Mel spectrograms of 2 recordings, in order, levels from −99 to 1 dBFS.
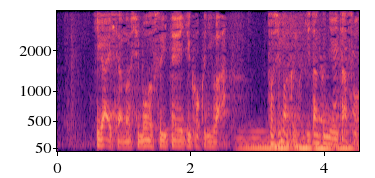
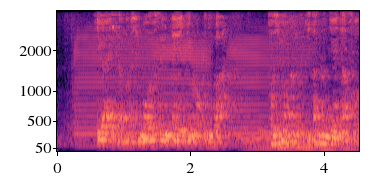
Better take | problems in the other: first | background sound (Wind instrument, woodwind instrument); 14 dB below the speech // room echo; dies away in 0.9 s

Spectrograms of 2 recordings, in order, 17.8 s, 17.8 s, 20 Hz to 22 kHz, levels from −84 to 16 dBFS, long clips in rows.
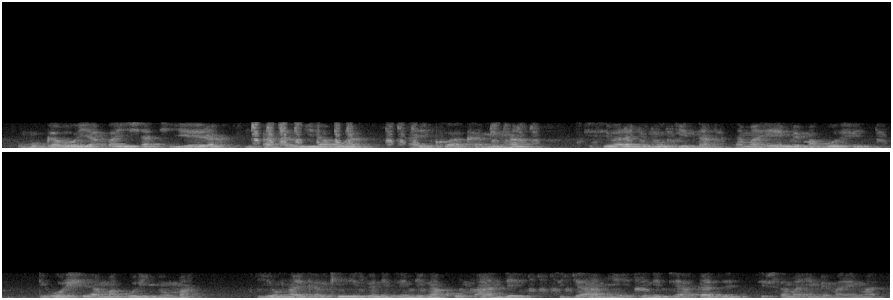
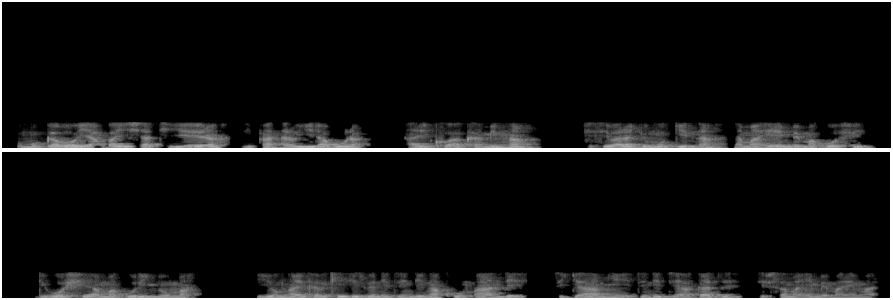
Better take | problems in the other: second | background sound (Bird vocalization, bird call, bird song / Fowl); 13 dB below the speech // room echo; dies away in 0.5 s

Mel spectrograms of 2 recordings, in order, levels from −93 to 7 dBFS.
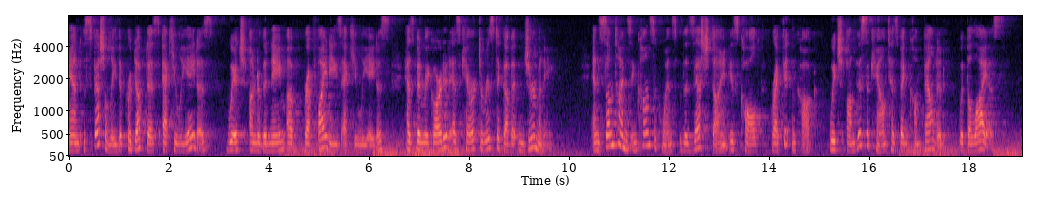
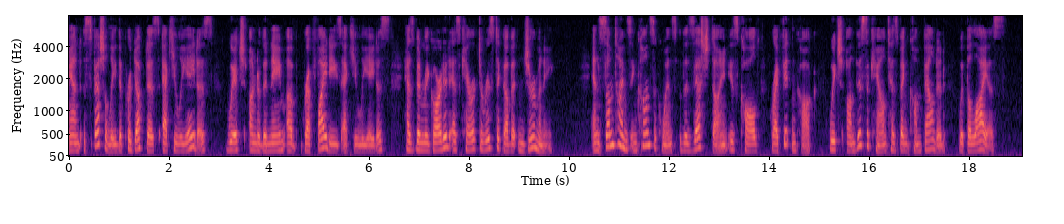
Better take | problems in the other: second | background sound (Thunder / Rain); 14 dB below the speech // room echo; dies away in 0.9 s

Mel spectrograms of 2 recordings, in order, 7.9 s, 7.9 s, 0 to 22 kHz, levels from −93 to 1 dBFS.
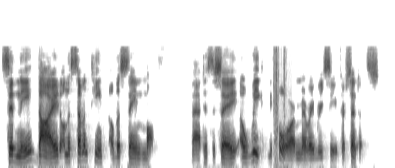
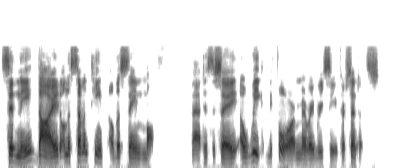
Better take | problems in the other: second | noise reduction (classical method log-MMSE)

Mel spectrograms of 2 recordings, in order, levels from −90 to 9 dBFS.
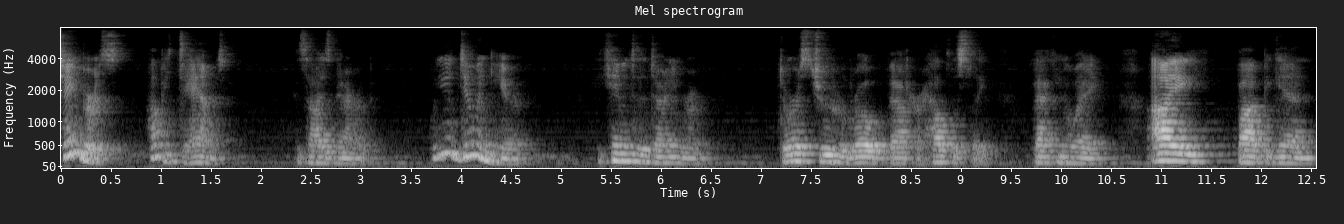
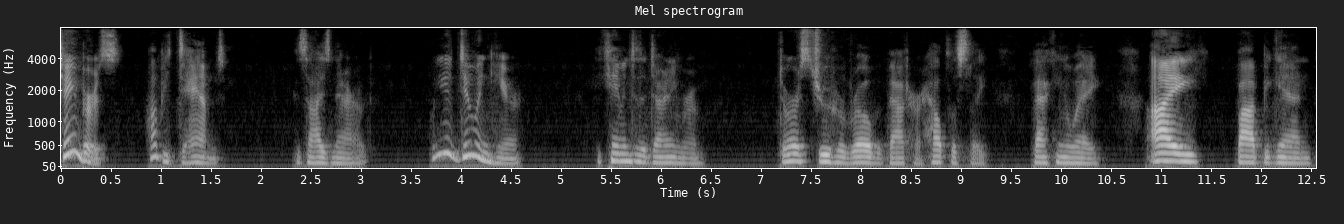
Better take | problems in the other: second | room echo; dies away in 0.7 s

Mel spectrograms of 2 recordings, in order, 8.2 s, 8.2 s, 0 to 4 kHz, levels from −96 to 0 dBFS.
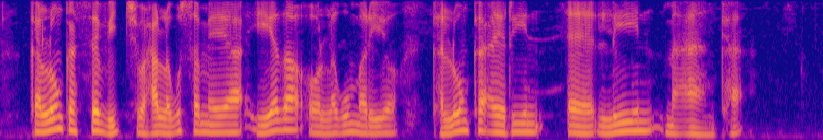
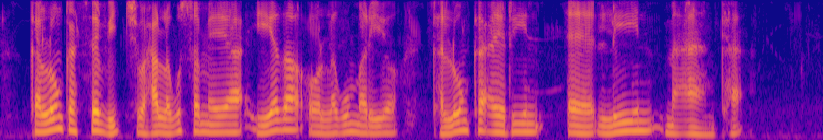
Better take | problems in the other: first | noise reduction (neural separator model SepFormer DNS4)

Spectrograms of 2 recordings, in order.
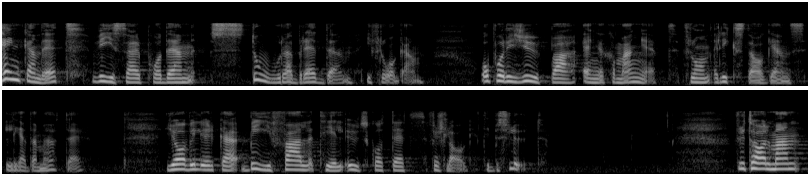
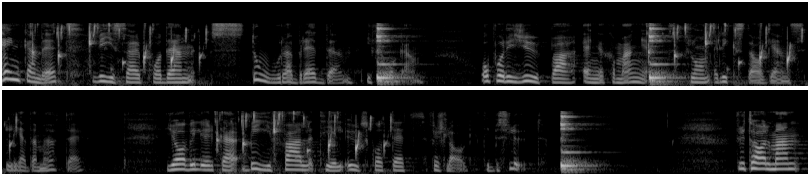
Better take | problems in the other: first | background sound (Cowbell + Drip); 2 dB above the speech

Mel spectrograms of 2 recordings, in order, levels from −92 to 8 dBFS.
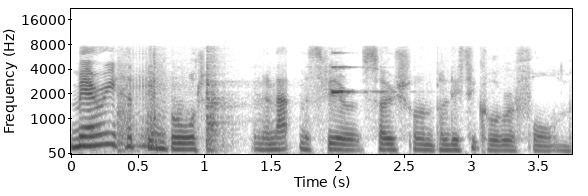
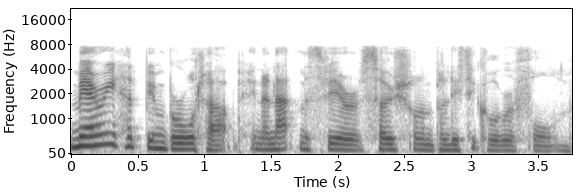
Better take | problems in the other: second | noise reduction (neural mask model RNNoise)

